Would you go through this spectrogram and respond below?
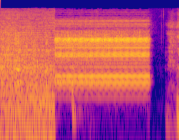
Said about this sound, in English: And then the buzzer.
